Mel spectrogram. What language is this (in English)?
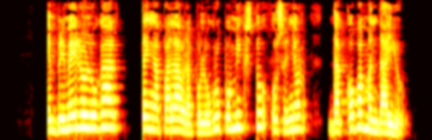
Galician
